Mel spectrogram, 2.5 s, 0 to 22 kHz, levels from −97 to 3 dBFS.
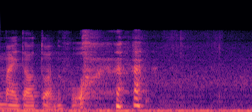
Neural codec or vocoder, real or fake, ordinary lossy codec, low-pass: none; real; none; 7.2 kHz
